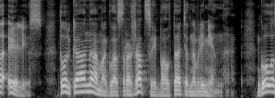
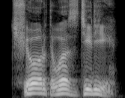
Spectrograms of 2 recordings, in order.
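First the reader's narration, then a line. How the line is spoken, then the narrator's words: Growled. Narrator (Russian): прорычал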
